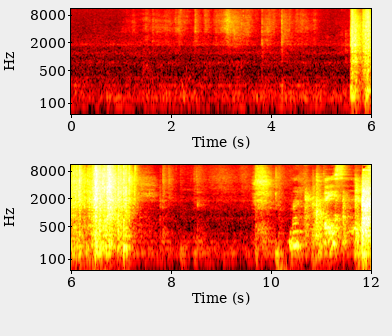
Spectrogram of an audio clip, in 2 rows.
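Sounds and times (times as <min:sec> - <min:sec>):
rustling and crinkling packaging: 0:05.5 - 0:08.7.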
